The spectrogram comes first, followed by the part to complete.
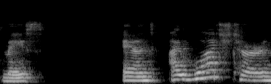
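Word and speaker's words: Myss: um M SSS my SS spell but it's pronounced mace and I watched her in the early years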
